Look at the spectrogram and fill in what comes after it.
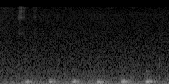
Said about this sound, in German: Okay, das Rauschen ist ausgegangen, es klopft. Ich weiß nicht, hört ihr das, könnt ihr das hören?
